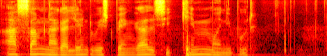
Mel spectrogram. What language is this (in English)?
Nepali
